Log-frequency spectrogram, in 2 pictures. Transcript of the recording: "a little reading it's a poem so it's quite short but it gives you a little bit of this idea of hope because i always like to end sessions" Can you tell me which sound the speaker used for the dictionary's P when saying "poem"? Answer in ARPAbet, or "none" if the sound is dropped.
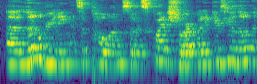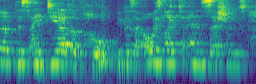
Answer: P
